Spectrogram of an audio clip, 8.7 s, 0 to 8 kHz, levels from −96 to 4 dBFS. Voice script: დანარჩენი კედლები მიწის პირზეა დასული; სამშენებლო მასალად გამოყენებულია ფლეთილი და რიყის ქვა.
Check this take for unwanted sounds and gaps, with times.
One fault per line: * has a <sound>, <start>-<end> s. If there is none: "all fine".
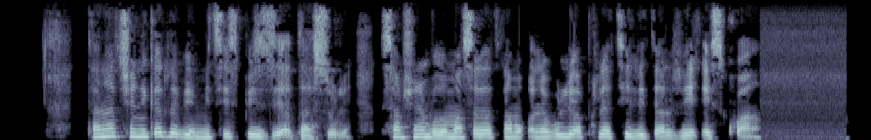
all fine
